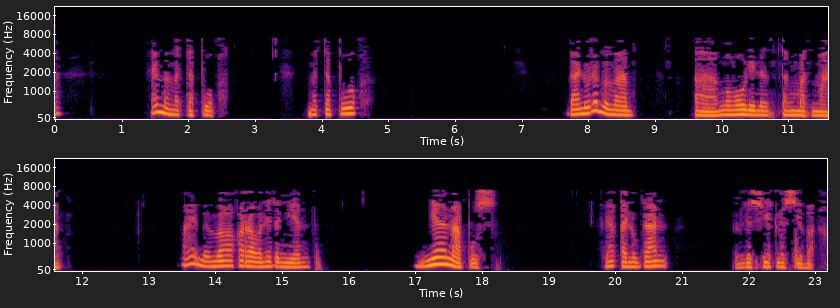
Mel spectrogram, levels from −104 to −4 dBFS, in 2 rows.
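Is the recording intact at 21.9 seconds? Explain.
No, AAC compression runs throughout, including 21.9 s: the speech is dull and smeared with nothing above 7 kHz, likely from AAC-LC at a very low bitrate around 16 kbps.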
